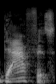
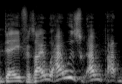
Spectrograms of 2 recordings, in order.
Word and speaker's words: Daffis: by the way, it's Daffis. It's not Dafis.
